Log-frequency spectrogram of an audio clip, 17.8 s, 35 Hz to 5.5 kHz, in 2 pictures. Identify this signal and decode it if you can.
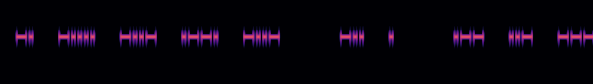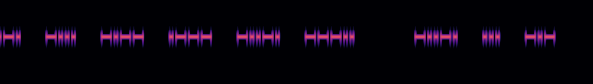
Morse code, heard as a keyed tone, about 25 wpm, spaced as for 15 wpm, 600 Hz. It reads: N6XPX DE WU9BYJ/8 /SK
